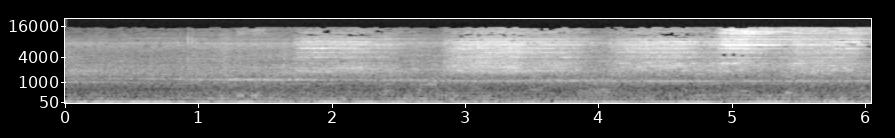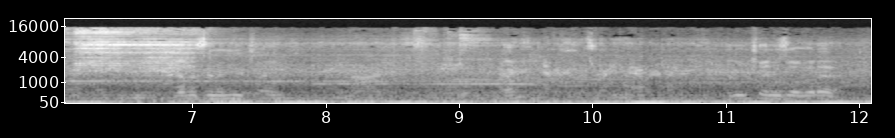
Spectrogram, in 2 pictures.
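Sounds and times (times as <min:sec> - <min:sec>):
low train rumble: 0:00.0 - 0:12.0
train wheels squealing on rails: 0:00.5 - 0:09.7.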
